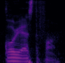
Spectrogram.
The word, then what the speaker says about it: Gloria Estefan: Then it was the Blues Brothers, Boyz II Men, Gloria Estefan. Why did I say it like that? Gloria Estefan.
